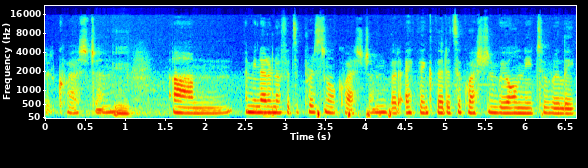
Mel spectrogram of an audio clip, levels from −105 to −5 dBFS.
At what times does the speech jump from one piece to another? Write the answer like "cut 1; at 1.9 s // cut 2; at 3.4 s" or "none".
none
